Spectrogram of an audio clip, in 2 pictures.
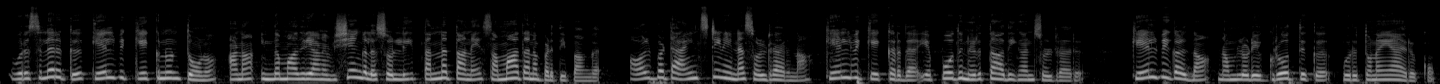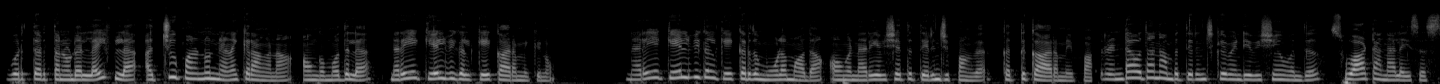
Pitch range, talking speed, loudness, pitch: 215-260 Hz, 125 wpm, -31 LUFS, 235 Hz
